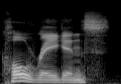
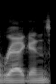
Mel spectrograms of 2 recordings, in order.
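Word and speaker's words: Cole Ragans: and make this trade oh by the way pronunciation of adjustment I just remembered Cole reagin not Cole Ragin I know that but I it reads more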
